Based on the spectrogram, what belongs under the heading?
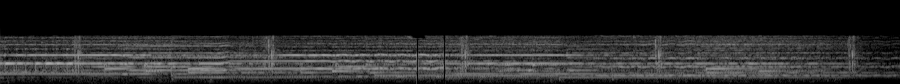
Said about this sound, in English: Ever think of that special someone and the phone rings and it's dumb?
